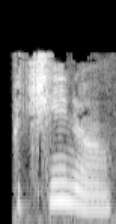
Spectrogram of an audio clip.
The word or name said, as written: pacino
